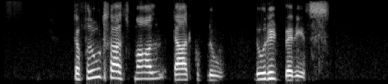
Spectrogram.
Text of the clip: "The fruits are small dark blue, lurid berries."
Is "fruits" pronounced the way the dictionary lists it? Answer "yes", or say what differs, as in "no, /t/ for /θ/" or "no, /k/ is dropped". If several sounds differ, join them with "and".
yes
